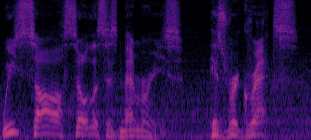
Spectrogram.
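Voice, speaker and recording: A man's voice: medium pitch, sing-song, a little slow, fairly bright tone, slight background noise. A man playing a determined, heroic protector in a video game, speaking directly and insistently as he pleads a case. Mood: earnest, persuasive. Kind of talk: dramatic video game acting.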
